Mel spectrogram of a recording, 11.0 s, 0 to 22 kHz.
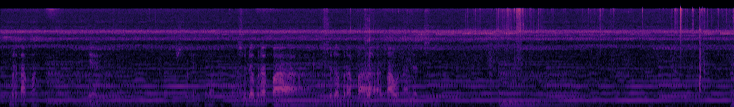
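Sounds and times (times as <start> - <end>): crickets chirring: 0.0 - 11.0.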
